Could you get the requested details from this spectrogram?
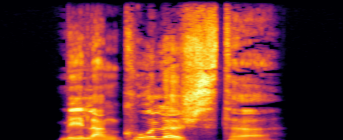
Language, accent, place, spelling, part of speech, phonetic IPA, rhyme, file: German, Germany, Berlin, melancholischste, adjective, [melaŋˈkoːlɪʃstə], -oːlɪʃstə, De-melancholischste.ogg
- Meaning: inflection of melancholisch: 1. strong/mixed nominative/accusative feminine singular superlative degree 2. strong nominative/accusative plural superlative degree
